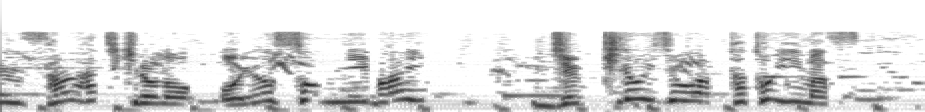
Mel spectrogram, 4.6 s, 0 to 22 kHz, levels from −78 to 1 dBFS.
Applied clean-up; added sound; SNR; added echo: classical method spectral subtraction.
